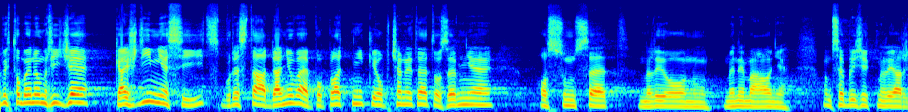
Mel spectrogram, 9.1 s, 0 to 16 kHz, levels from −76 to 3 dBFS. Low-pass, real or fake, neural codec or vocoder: 14.4 kHz; real; none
